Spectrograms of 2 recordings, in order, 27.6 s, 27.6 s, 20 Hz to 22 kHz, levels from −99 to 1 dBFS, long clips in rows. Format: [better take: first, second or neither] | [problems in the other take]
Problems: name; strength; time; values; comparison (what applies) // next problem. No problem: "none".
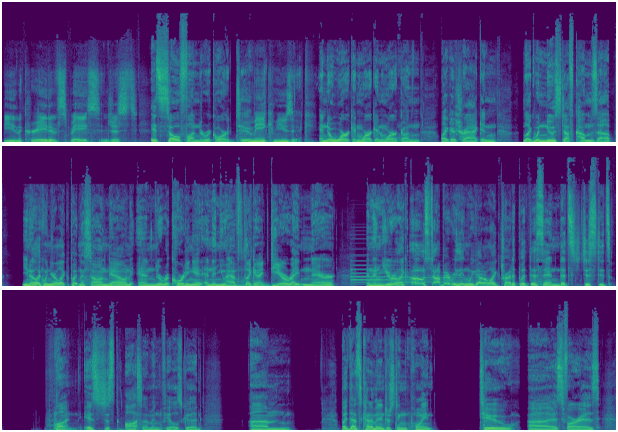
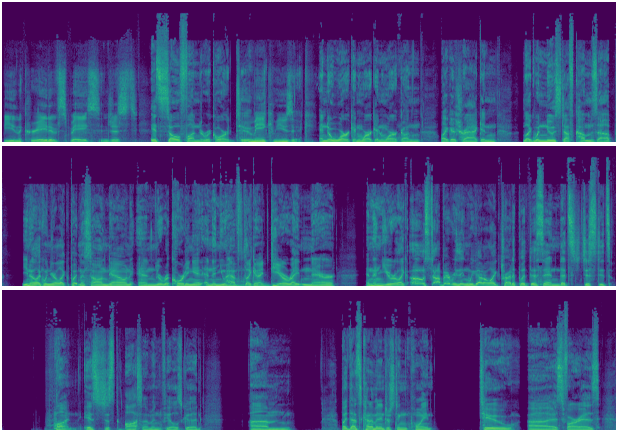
second | doorbell; noticeable; from 14 to 16 s; peak 7 dB below the speech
